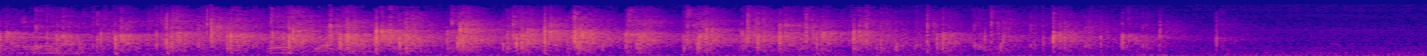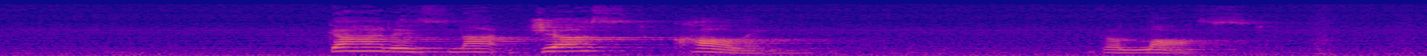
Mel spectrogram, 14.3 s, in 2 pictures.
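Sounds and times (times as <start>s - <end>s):
audience applause: 0.0s - 6.2s
speech: 8.8s - 11.1s, 12.7s - 13.3s.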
